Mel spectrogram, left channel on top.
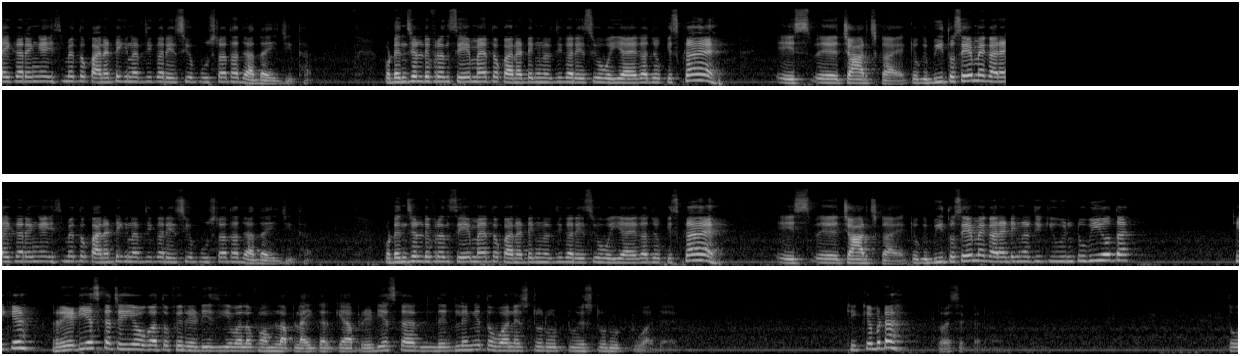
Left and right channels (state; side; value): drops out; left; at 10.1 s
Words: करेंगे। इसमें तो काइनेटिक एनर्जी का रेशियो पूछ रहा था, ज़्यादा ईजी था। पोटेंशियल डिफरेंस सेम है तो काइनेटिक एनर्जी का रेशियो वही आएगा जो किसका है, इस चार्ज का है, क्योंकि बी तो सेम है, काइनेटिक एनर्जी Q/V होता है। ठीक है, रेडियस का चाहिए होगा तो फिर रेडियस ये वाला फॉर्मूला अप्लाई करके आप रेडियस का देख लेंगे तो 1:√2:√2 आ जाएगा। ठीक है बेटा, तो ऐसे करेंगे।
